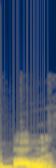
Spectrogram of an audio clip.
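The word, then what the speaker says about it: bowl: Pronunciation याद रखिए बाउल। ठीक है? तो बाउल मतलब बी ओ डब्ल्यू एल।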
